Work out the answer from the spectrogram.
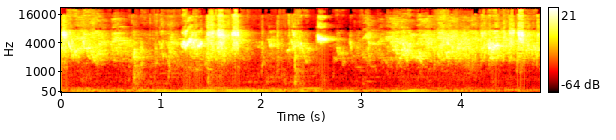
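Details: Budgerigar chatter, known locally as Australian parrot sound: a continuous high, scratchy warbling with louder squeaky chirps popping out now and then over a faint low hum.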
